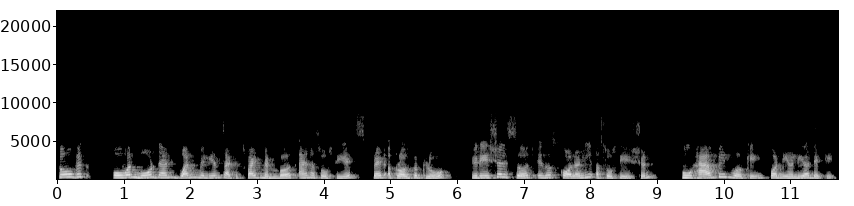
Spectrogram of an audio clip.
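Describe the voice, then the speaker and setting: A woman with a fairly high voice hosts an online conference. She reads a formal welcome politely over a video call. The audio sounds dull and lo-fi. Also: normal speed. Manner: polite, repeats thanks and okays. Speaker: conference host.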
